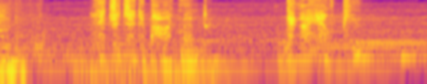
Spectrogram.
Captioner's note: whispers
